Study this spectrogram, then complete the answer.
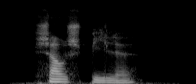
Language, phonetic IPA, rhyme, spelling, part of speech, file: German, [ˈʃaʊ̯ˌʃpiːlə], -aʊ̯ʃpiːlə, Schauspiele, noun, De-Schauspiele.ogg
- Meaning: nominative/accusative/genitive plural of Schauspiel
